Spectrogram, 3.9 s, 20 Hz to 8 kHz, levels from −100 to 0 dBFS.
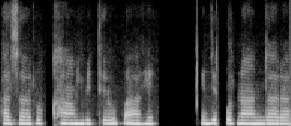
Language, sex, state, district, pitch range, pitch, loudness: Marathi, female, Maharashtra, Aurangabad, 200-210 Hz, 205 Hz, -19 LUFS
